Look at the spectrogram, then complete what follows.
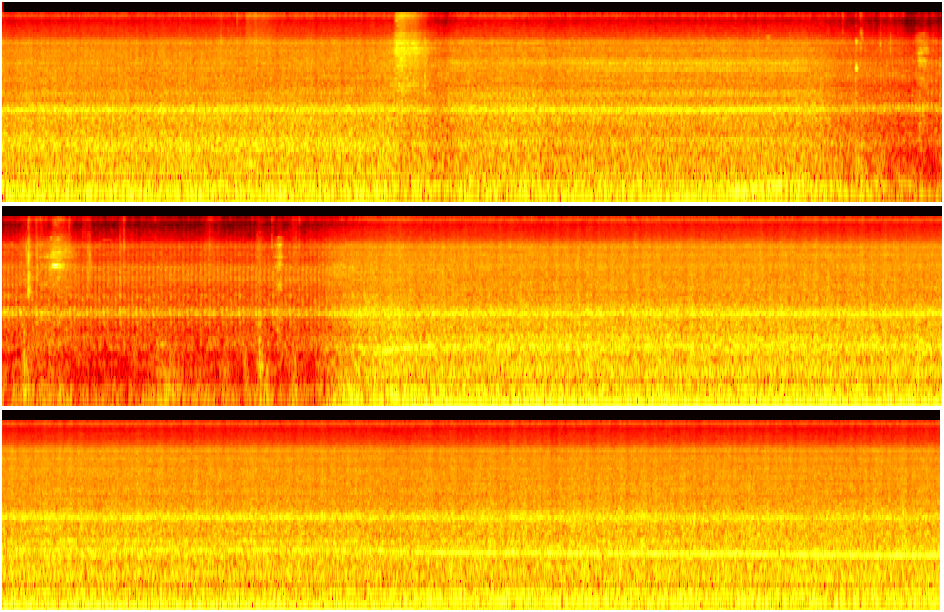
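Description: Vehicle engine idling, heard from inside the cab. About eight seconds in it goes quiet, with a single click during the lull. About thirteen seconds in it starts again, rises briefly and settles into a steady, slightly higher idle.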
